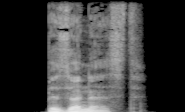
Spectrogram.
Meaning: second-person singular subjunctive II of besinnen
- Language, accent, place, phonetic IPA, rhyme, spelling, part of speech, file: German, Germany, Berlin, [bəˈzœnəst], -œnəst, besönnest, verb, De-besönnest.ogg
